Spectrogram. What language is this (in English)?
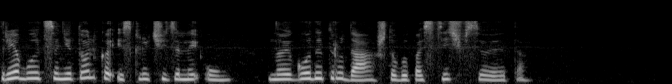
Russian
